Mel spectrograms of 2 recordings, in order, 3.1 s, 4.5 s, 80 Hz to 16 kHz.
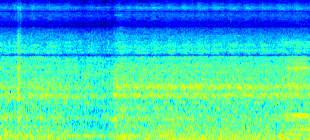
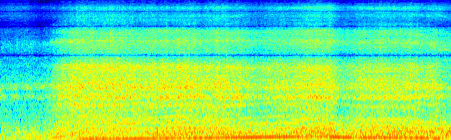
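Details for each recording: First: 2000 Ford F-350 7.3 Power Stroke diesel at idle, Hydra chip on stock setting: idle sags then surges, fluctuating and never smoothing out; truck also starts and dies; faulty injection pressure control. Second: 2000 Ford F-350 7.3 Power Stroke diesel after IPR valve replacement, not yet at operating temperature, at full throttle on the road: pitch climbs smoothly with no bogging or stumbling; strong, healthy acceleration.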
